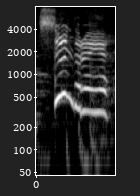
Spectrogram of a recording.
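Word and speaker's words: tsundere: you pronounced it yeah I guess I thought was like sere was like yeah or like sere something like that suere okay you are so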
